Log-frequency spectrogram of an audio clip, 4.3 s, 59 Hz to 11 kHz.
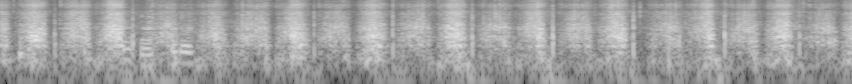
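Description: A 28-inch bow saw cutting through a birch log, pushed and pulled by two people together in quick, even strokes at about four a second.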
